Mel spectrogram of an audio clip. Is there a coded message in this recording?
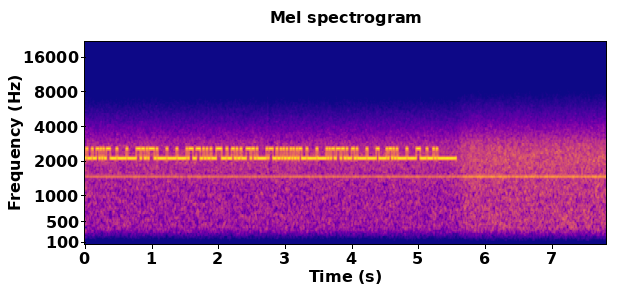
Yes: RTTY (50 baud, 450 Hz shift) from 0.0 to 5.6 s, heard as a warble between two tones, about 2350 Hz centre, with radio static and a steady whistle near 1470 Hz. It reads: … EZN97 ZJJBS UVDMK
